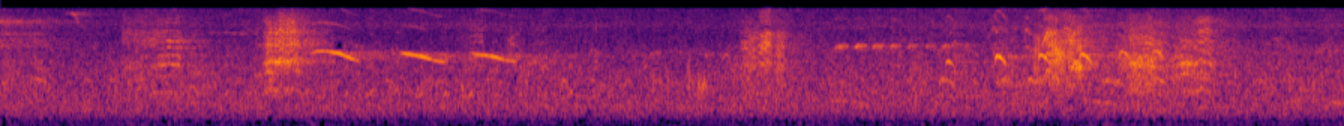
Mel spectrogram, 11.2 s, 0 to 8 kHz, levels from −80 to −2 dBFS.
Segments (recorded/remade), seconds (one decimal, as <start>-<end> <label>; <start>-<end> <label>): 0.0-11.2 recorded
